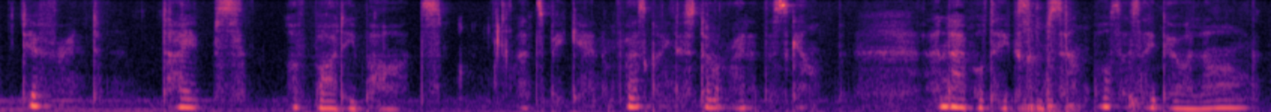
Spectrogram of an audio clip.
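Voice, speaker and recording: A woman playing a curious, clinical alien examiner in a soothing, methodical ASMR roleplay, whispering softly and deliberately. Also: mid-range voice, lightly acted, low-quality recording. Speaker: ASMR performer.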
